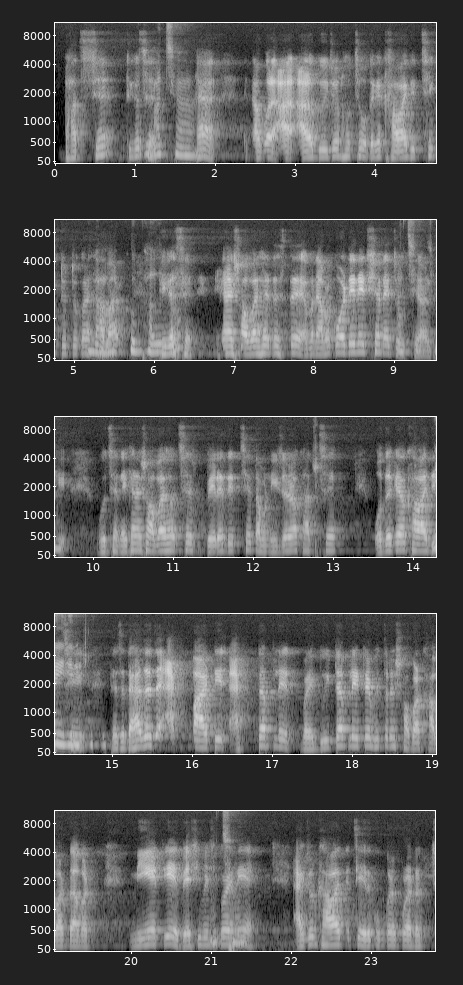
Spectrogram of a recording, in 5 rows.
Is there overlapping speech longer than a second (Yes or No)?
No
